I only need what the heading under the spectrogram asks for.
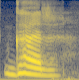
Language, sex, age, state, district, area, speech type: Urdu, female, 30-45, Uttar Pradesh, Lucknow, rural, read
